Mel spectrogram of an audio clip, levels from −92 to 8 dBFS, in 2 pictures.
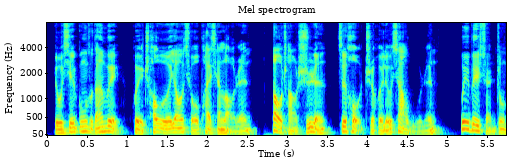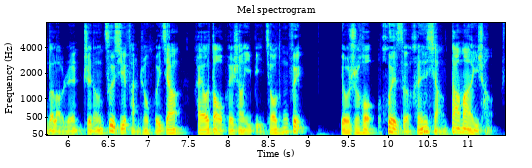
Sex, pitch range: male, 80-110 Hz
